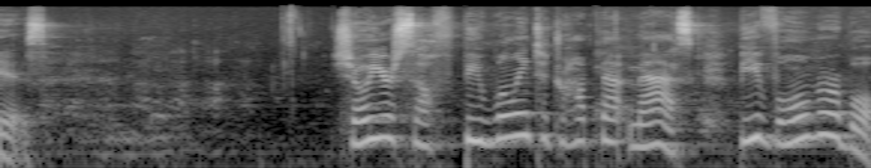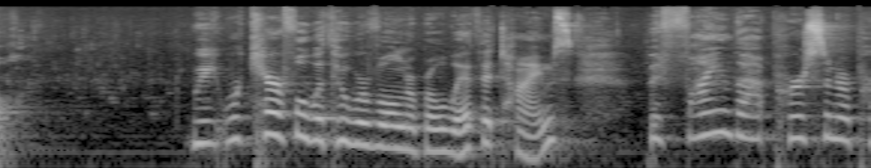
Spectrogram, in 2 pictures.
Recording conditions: live audience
